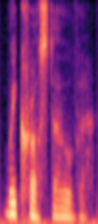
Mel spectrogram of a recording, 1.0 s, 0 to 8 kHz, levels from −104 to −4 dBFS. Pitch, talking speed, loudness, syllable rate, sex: 115 Hz, 185 wpm, -16 LUFS, 6.4 syllables/s, male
